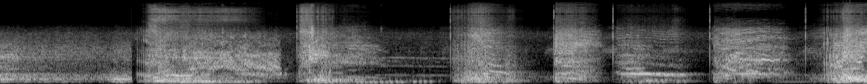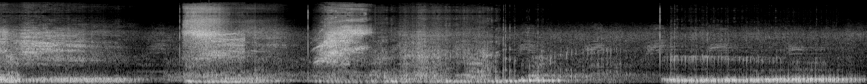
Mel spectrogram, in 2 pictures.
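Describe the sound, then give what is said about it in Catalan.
Loud calls of velociraptors approaching fast through the grass, a rapid run of harsh roars, screeches and snarling grunts in short overlapping bursts, with no talking, building and fading over about fifteen seconds. “No, no són gossos. Es diuen velociraptors i són molt ràpids.”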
